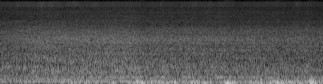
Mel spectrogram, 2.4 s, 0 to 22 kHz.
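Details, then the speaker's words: 2001 Mitsubishi Eclipse with a salvage-yard engine: the radiator cooling fans run at high speed when the fan relay is activated with a scan tool, a strong steady rushing roar, working normally. High speed does not come on with the AC button pressed. "the fans do turn on a high speed."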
